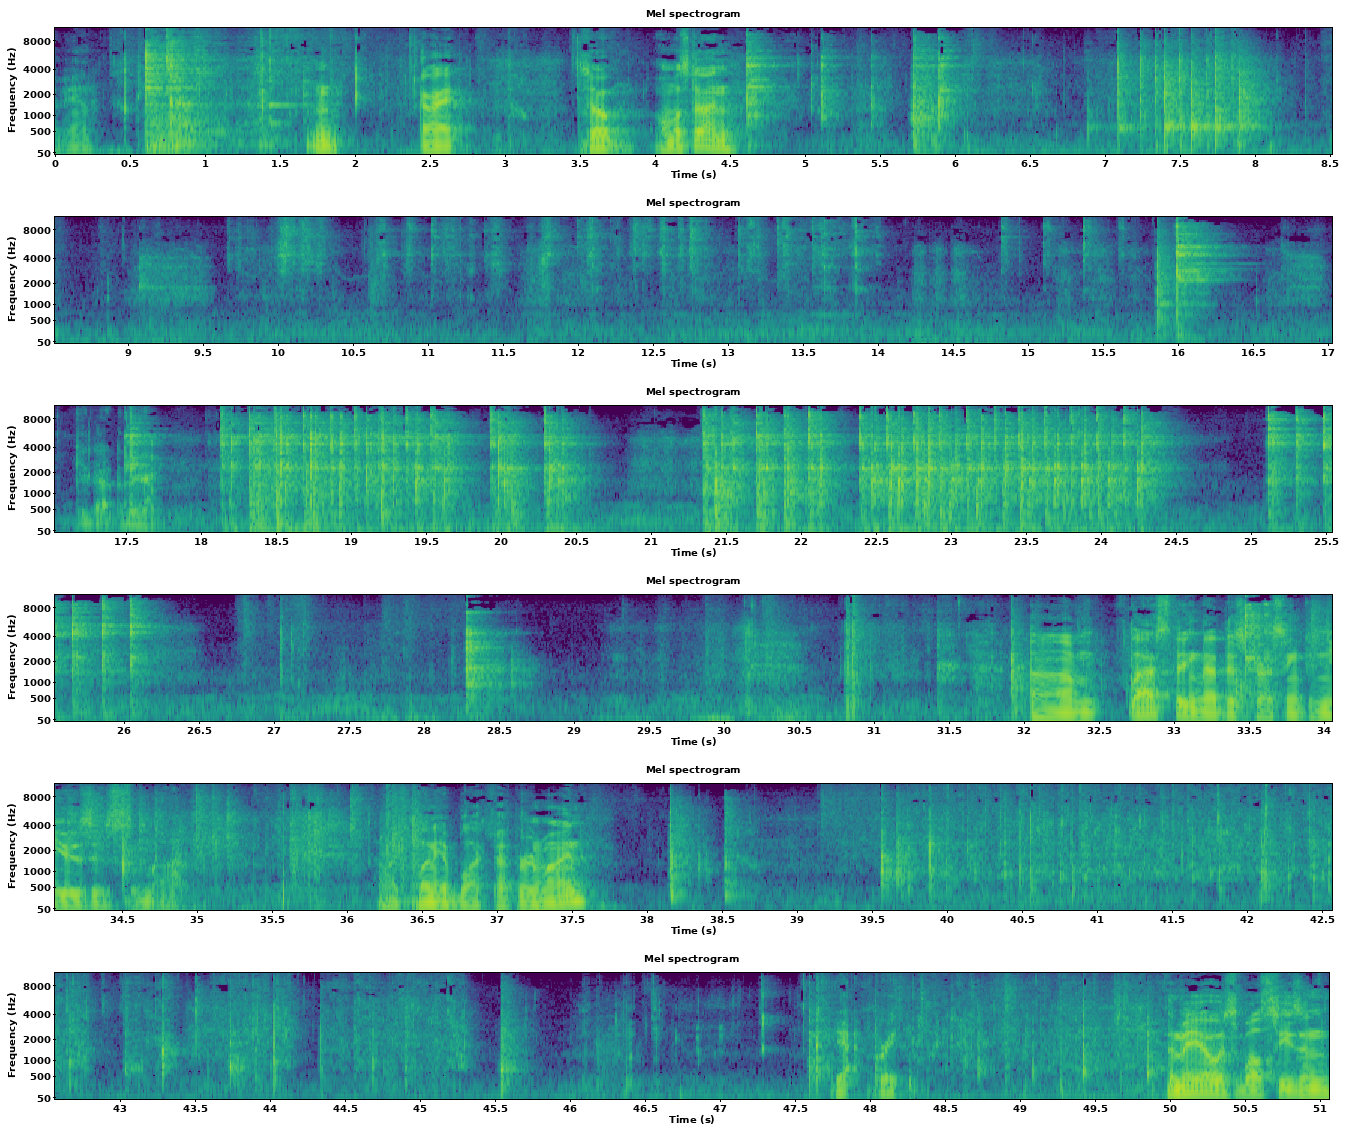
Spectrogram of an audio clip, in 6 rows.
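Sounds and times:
whisk scraping a metal bowl: 9.7s - 14.0s, 39.3s - 45.4s, 48.3s - 50.3s.

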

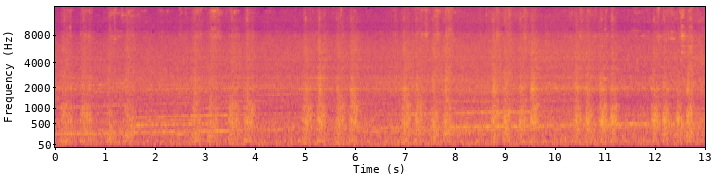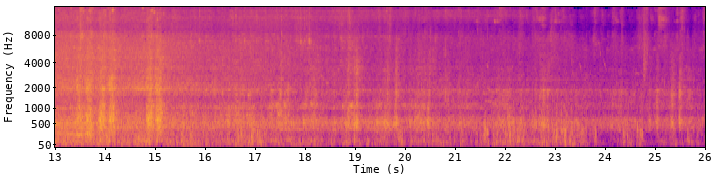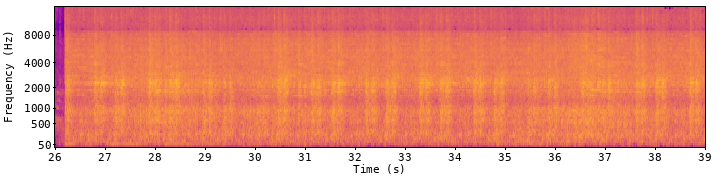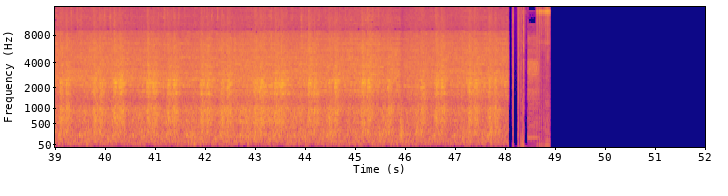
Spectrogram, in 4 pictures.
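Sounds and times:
clickety-clack over rail joints: 0.0s - 4.1s, 4.9s - 15.3s, 24.2s - 48.0s
distant train: 0.0s - 48.1s
train wheels rumbling on rails: 0.0s - 48.1s.

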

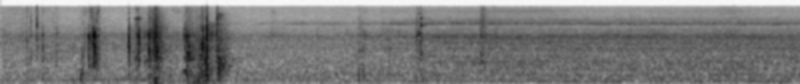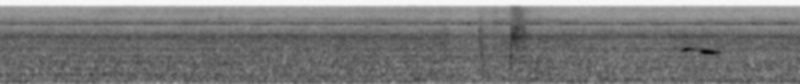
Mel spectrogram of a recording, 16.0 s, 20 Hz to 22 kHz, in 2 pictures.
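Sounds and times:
mechanical hum with hiss: 0.0s - 16.0s
door opening with knocks: 1.3s - 2.4s.

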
